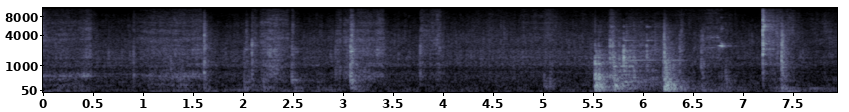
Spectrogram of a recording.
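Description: A pot of chili with chopped Serrano jalapeno and Roma tomatoes in oil gets stirred: scattered wooden scrapes and light knocks, growing louder and busier toward the end, with no voices.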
